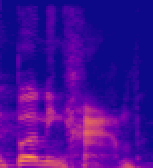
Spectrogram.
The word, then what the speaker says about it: Birmingham: It's Birmingham. That's it. Some people say Birmingham, but Birmingham. Birmingham. Gum. It's got a gum to it from people from Brum. Birmingham. I'm from Birmingham. I'm from Birmingham.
